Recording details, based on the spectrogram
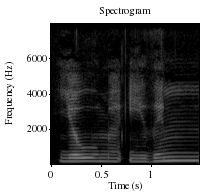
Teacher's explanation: تنوین کے بعد نون ہے تو ہم نون سے جوڑیں گے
